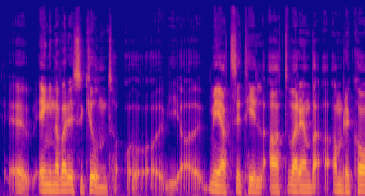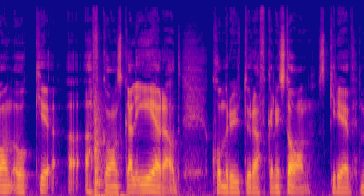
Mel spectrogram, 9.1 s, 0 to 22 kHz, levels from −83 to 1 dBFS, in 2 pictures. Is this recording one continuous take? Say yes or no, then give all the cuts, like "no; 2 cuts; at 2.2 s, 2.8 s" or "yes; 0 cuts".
yes; 0 cuts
